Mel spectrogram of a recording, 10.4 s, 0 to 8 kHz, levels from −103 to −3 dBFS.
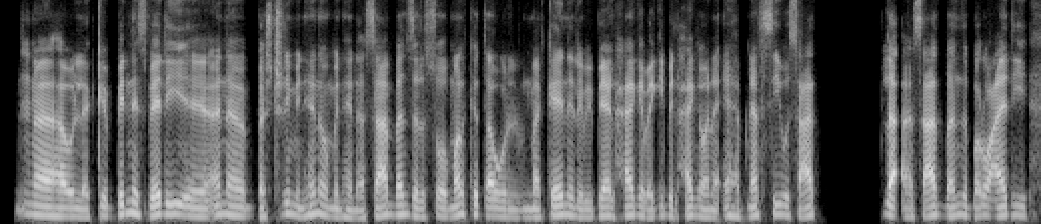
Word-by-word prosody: ما 125 -4 +3
هاقول 110 -1 +2
لك، 105 +4 -3
بالنسبة 135 -3 +3
لي 130 -5 0
أنا 125 -3 +1
باشتري 110 +6 -3
من 120 -6 -5
هنا 135 +3 -2
ومن 105 -4 -5
هنا، 95 -2 -4
ساعات 125 - +3
بانزل 130 -4 -1
السوبر 105 +1 -4
ماركت 130 +2 -1
أو 110 -1 +2
المكان 100 +5 -1
اللي 110 -5 -3
بيبيع 100 +4 +1
الحاجة، 120 +2 +1
باجيب 115 +4 -4
الحاجة 115 +1 -2
وأنقّيها 105 +3 -4
بنَفسي، 120 +5 -2
وساعات 125 - 0 0.6
لأ، - - +4
ساعات 125 - +4
بانزل 125 +1 -3
بارُوح 115 0 0
عادي 120 +1 +1
115 Hz, 175 wpm, -24 LUFS, 110-125 Hz, 0.6 s, لأ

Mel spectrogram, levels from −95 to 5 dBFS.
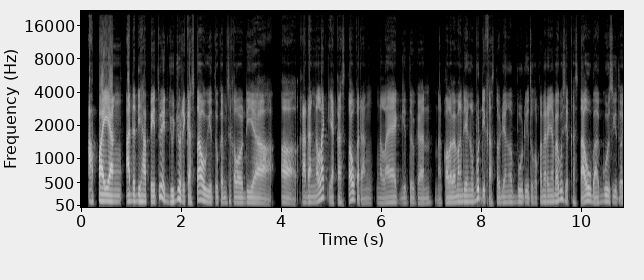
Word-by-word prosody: apa 135 - +7
yang 125 -2 +7
ada 125 +1 +5
di 130 -1 +1
HP 120 -1 +3
itu, - - -18
ya, - - +5
jujur 120 +9 0
dikasih 110 -1 0
tahu, 155 0 +5
gitu 105 -1 -8
kan. 100 - -4
Misal - - -11
kalau 100 -1 -1
dia, 100 -1 0 0.2
eee, - - -1
kadang 110 0 -1
nge-lag, 195 - +2
ya - - -3
kasih 100 0 -6
tahu. 150 - +2
Kadang 95 -5 -6
nge-lag, 100 +2 -3
gitu 100 0 -11
kan. 95 +1 -6
Nah, 90 0 -14
kalau 100 +1 -1
memang 115 +3 0
dia 120 - -1
ngebut, 125 +7 -1
ya 120 - -2
kasih 105 - -7
tahu - - -6
dia 105 - -4
ngebut, 110 +1 -7
gitu. 110 0 -9
Kalau 105 - -13
kameranya 115 +1 -3
bagus, 145 +7 -1
ya - - -7
kasih 95 - -13
tahu, 130 +3 +2
bagus, 115 +1 -5
gitu 100 -1 -6
110 Hz, 245 wpm, -24 LUFS, 100-120 Hz, 0.2 s, apa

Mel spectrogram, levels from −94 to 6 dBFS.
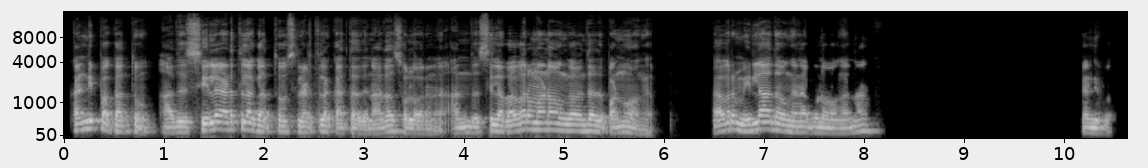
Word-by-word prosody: கண்டிப்பா 190 +5 +2
கத்தும். 130 -1 -1 0.2
அது 115 +2 0 0.2
சில 155 +1 +4
இடத்துல 175 0 +2
கத்தும், 130 -1 -2
சில 125 - -2
இடத்துல 135 +3 -1
கத்தாது. 100 -2 0
நான் 95 +1 -1
அதான் 135 +1 0
சொல்ல 105 -2 +2
வரேன் 95 0 -5
நான். - - -9
அந்த 115 +1 -1
சில 145 -1 +4
வெவரமானவங்க 165 0 +1
வந்து 140 0 +2
அத 130 - 0
பண்ணுவாங்க. 110 -6 -2 0.7
விவரம் 170 -4 +2
இல்லாதவங்க 165 -6 +2
என்ன 120 - 0
பண்ணுவாங்கன்னா, 110 +3 -2 2.2
கண்டிப்பா. 110 -2 -1
135 Hz, 140 wpm, -22 LUFS, 115-160 Hz, 2.2 s, சில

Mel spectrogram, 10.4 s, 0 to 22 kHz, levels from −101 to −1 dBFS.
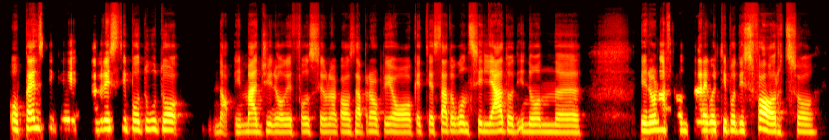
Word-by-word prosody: o 220 -2 +1
pensi 245 +2 +5
che 470 - -2 0.2
avresti 230 +2 +1
potuto 220 +6 0 0.3
no, 160 +1 -8
immagino 170 +1 -1
che 165 0 -5
fosse 175 0 -7
una 165 0 -5
cosa 170 0 -3
proprio 170 -1 -3
che 170 +2 -9
ti - - -19
è 180 - -4
stato 180 -1 -2
consigliato 180 0 +1
di 170 - -10
non 170 -1 -5 1.1
di 195 - +2
non 195 +2 +5
affrontare 200 -1 +3
quel 200 -1 +2
tipo 200 0 0
di 190 0 -1
sforzo? 175 -4 +3
180 Hz, 150 wpm, -22 LUFS, 170-210 Hz, 1.1 s, pensi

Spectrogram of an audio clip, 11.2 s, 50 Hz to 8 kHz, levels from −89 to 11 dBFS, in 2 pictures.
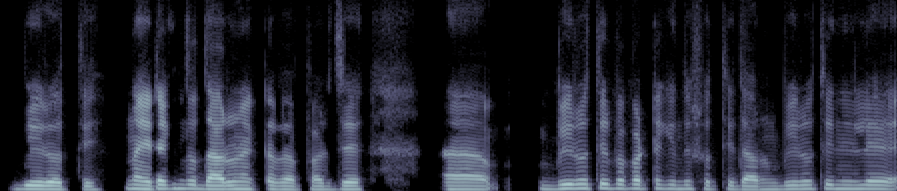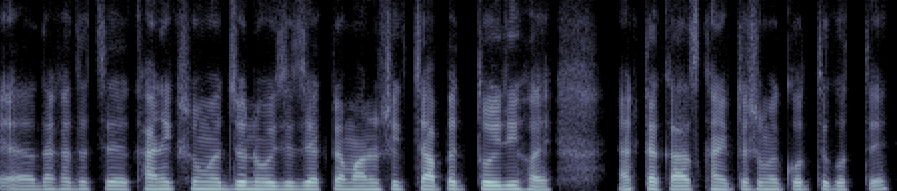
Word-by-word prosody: বিরতি, 145 -3 +3 0.3
না - - +3
এটা 165 - +5
কিন্তু 170 -1 -1
দারুণ 150 +1 +6
একটা 150 +2 -3
ব্যাপার 135 0 -1
যে, 145 - +4 0.6
অ্যা 145 - +2 0.6
বিরতির 175 +1 +2
ব্যাপারটা 175 -1 0
কিন্তু 160 0 -4
সত্যিই 145 -1 -6
দারুণ। 135 0 0
বিরতি 160 +2 -2
নিলে 160 0 0 0.2
অ্যা - - -2
দেখা 150 +1 -3
যাচ্ছে 150 0 -6 0.2
খানিক 150 -1 +1
সময়ের 150 -2 0
জন্য 150 -1 +4
ওই - - +3
যে, - - +1
যে 145 - +2
একটা 145 +1 -2
মানসিক 140 +2 -1
চাপের 145 +1 +3
তৈরি 150 0 +5
হয়, 125 -1 0 0.5
একটা 150 - 0
কাজ 140 0 +4
খানিকটা 140 0 -2
সময় 140 -1 -2
করতে, 140 0 -3
করতে। 135 0 -5
145 Hz, 195 wpm, -22 LUFS, 140-155 Hz, 0.6 s, দারুণ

